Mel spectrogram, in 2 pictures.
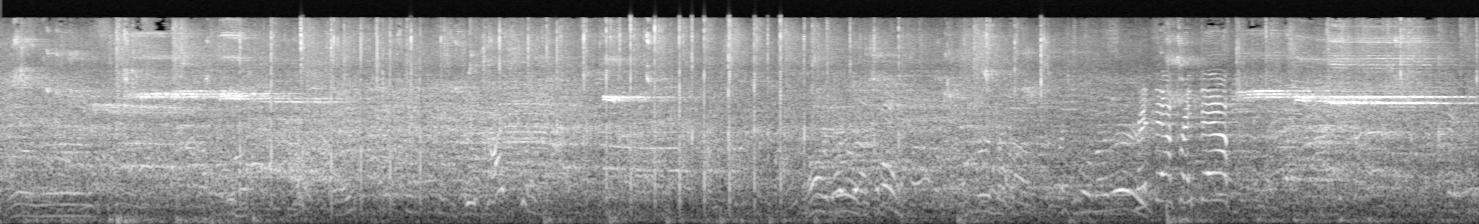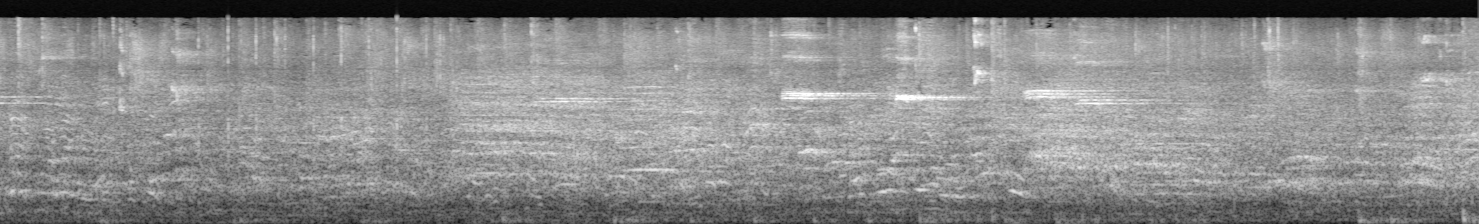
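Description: Young women chatter and call out in a large echoing gym.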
